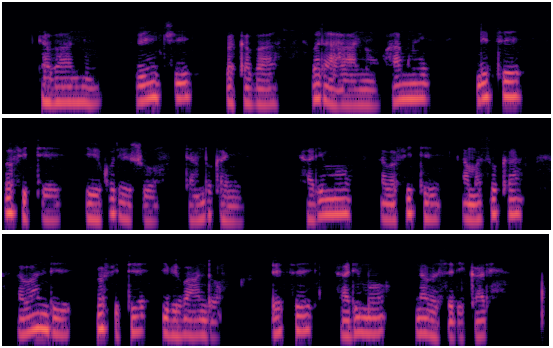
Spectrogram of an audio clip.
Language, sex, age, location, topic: Kinyarwanda, male, 18-24, Nyagatare, government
